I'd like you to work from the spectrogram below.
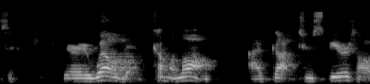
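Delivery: ordinary delivery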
